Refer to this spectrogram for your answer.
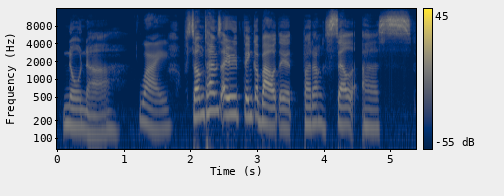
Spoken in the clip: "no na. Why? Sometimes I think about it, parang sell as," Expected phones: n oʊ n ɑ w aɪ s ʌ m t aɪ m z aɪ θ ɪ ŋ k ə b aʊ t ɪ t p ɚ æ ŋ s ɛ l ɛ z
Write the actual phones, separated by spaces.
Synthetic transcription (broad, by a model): n oʊ n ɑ w aɪ s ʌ m t aɪ m s aɪ θ ɪ ŋ k ə b aʊ t ɪ t p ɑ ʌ ŋ s ɛ l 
